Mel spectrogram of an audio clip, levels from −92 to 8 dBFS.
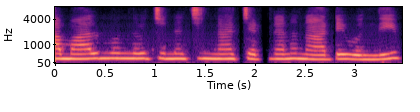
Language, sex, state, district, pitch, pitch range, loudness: Telugu, female, Telangana, Mahabubabad, 255 Hz, 245-265 Hz, -12 LUFS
